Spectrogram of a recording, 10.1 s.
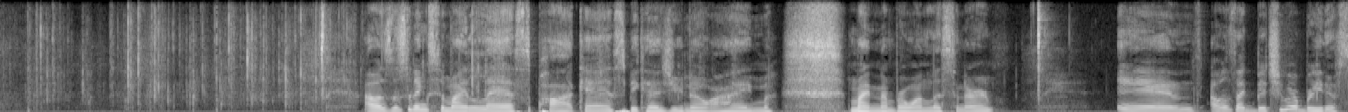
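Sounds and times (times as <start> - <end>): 
plastic Skittles candy bag crinkling: 0.0 - 4.7
speech: 2.8 - 7.6, 8.4 - 10.1.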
